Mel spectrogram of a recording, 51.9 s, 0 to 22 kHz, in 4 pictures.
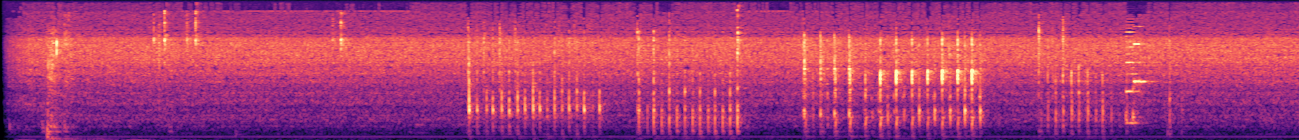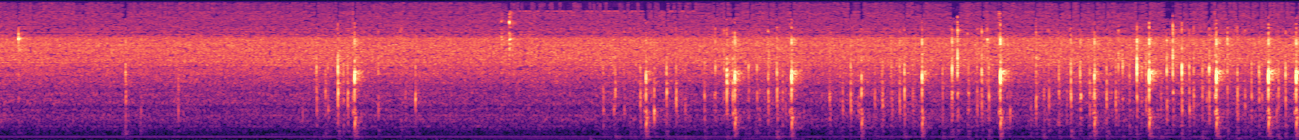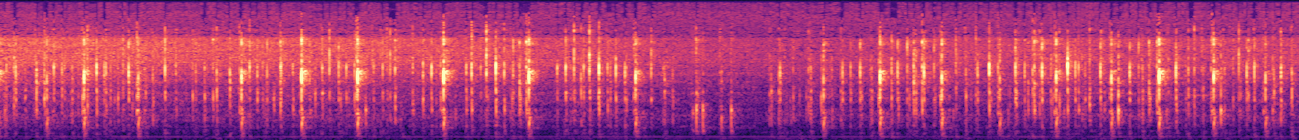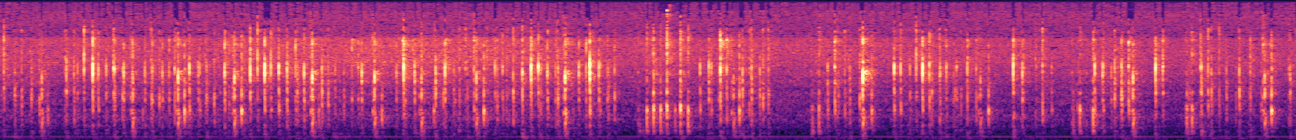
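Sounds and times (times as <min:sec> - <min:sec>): mechanical keyboard typing: 0:04.6 - 0:11.5, 0:16.0 - 0:17.2, 0:19.0 - 0:51.9.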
